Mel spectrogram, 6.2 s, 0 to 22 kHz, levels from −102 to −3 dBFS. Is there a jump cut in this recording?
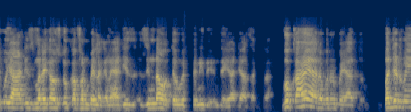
no; 0 cuts

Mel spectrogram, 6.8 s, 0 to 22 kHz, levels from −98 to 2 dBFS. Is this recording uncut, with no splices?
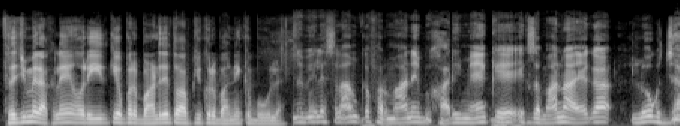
no; 1 cut; at 2.9 s

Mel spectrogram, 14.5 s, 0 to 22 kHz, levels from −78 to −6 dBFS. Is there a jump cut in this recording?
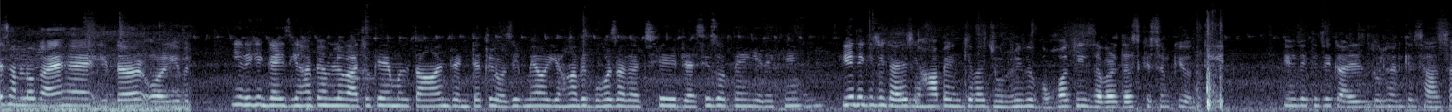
yes; 3 cuts; at 2.0 s, 8.1 s, 12.2 s

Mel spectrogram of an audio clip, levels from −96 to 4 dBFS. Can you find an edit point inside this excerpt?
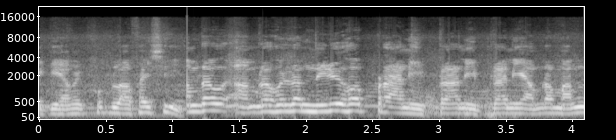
yes; 1 cut; at 1.1 s

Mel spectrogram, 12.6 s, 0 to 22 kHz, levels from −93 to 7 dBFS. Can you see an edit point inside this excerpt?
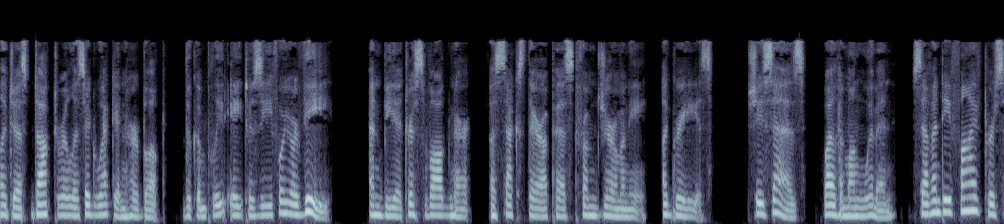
no; 0 cuts

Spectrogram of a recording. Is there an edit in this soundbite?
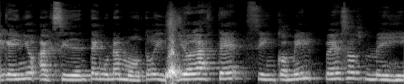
yes; 1 cut; at 1.6 s

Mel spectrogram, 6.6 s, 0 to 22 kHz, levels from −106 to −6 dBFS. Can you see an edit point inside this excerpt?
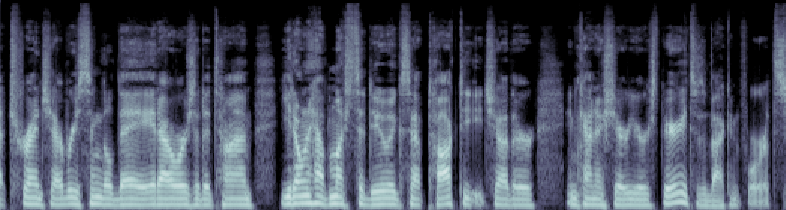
no; 0 cuts

